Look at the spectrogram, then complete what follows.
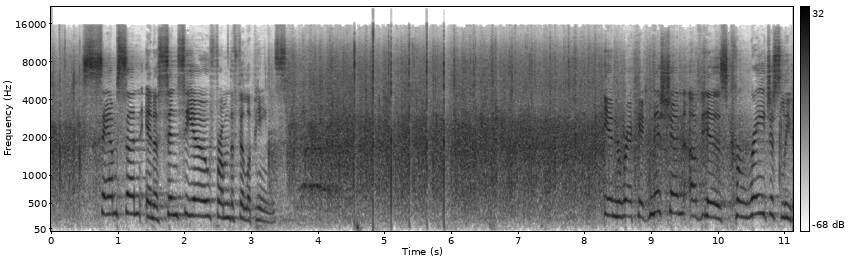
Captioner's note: applause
